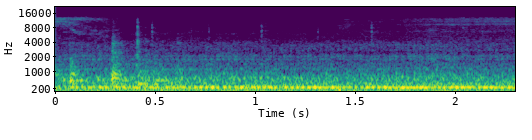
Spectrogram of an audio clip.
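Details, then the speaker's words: Takeuchi TB230 mini excavator after replacing the failed track drive motor: steady hydraulic hum with faint constant whine, no knocking or grinding; track now moves as it couldn't before, old motor was faulty. "looky there see it wouldn't do that before that motor must have been messed up"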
